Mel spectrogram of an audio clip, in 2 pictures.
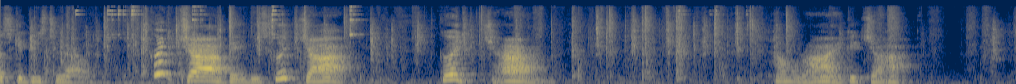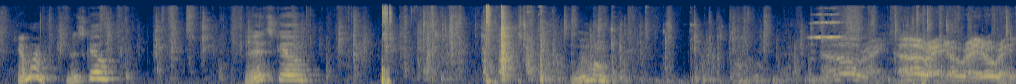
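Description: A dog howls and bays loudly close by.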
